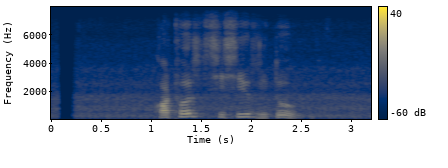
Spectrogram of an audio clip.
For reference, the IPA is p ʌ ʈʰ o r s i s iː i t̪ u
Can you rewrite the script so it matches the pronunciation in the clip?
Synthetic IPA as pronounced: k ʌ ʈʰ o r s i s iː i t̪ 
